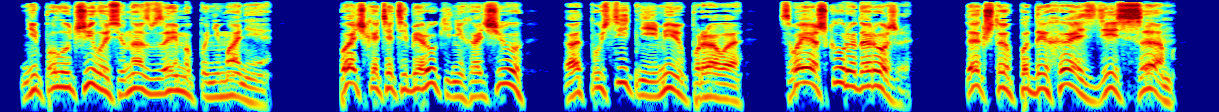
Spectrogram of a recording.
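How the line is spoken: Hoarse rasp. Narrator (Russian): прохрипел

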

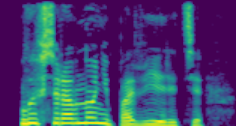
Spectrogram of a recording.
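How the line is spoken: Sighing. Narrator (Russian): вздохнула она

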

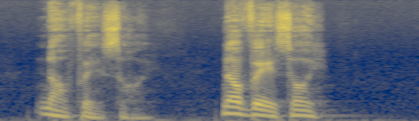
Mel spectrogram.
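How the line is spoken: Trembling, frightened voice. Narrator (Vietnamese): nói bằng giọng run rẩy sợ hãi

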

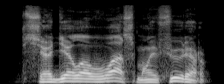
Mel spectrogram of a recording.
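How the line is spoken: Barked reply. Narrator (Russian): гаркнул в ответ Гейдрих

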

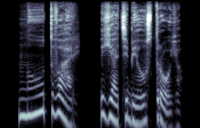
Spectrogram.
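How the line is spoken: Through gritted teeth, restrained. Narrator (Russian): скрипя зубами, процедила Рита, пытаясь взять себя в руки

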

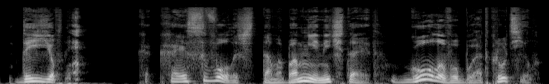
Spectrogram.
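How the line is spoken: Angry hiss. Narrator (Russian): Прошипел

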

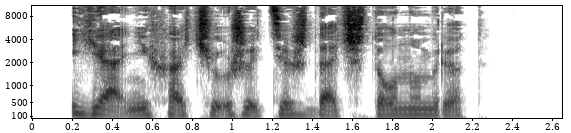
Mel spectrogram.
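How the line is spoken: Moaning, crying in deep voice. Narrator (Russian): стенала Меречка и при этом плакала басом

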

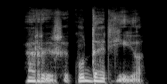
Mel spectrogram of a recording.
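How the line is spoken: Whispering. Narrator (Russian): шептал Феникс

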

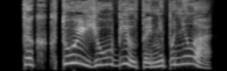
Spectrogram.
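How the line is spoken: Exclamation. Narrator (Russian): воскликнула Женя

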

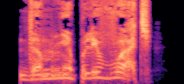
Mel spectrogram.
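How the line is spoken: Hissed. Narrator (Russian): зашипел на спутника Итадона

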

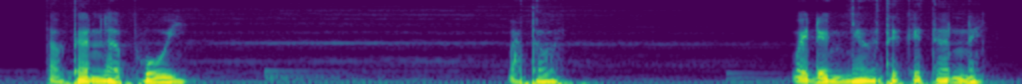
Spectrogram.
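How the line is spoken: Very quiet, sighing. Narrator (Vietnamese): khẽ thở dài, nói rất nhỏ

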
